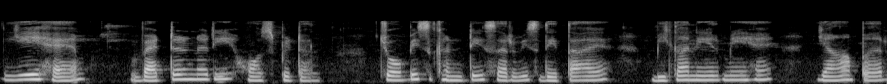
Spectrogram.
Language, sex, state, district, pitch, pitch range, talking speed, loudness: Hindi, female, Rajasthan, Bikaner, 200 Hz, 185-220 Hz, 100 wpm, -19 LUFS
